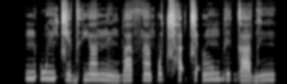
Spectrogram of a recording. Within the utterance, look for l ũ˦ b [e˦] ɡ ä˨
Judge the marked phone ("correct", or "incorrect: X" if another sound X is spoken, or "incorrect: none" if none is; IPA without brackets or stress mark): correct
